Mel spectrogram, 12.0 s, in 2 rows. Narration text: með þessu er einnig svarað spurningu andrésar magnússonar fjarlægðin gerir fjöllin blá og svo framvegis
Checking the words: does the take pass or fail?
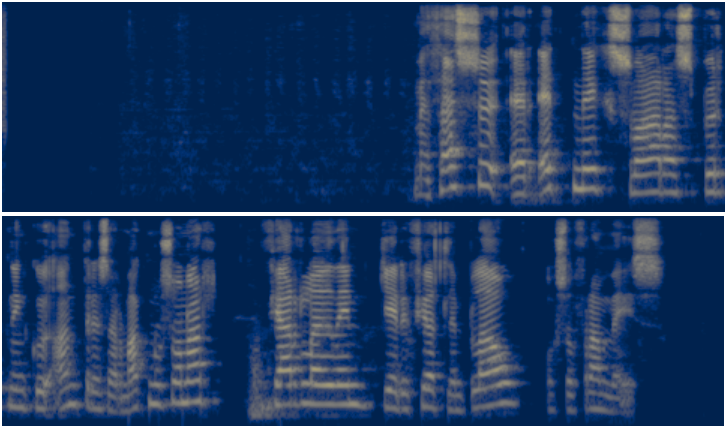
pass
